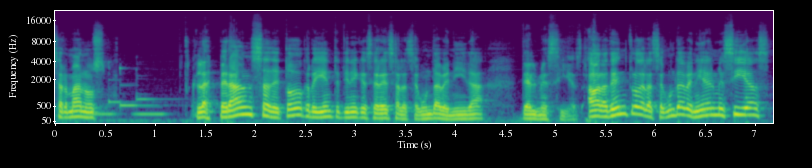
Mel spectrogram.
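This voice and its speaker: A male pastor giving a Bible study sermon, explaining step by step, often checking in with his listeners and correcting himself mid-phrase. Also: fairly high pitch. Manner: explanatory, with frequent "¿ok?" and "¿verdad?" check-ins.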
